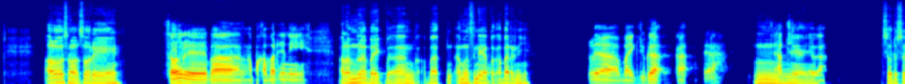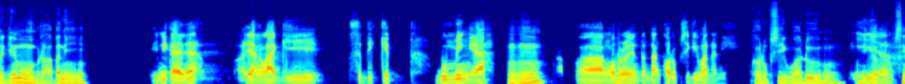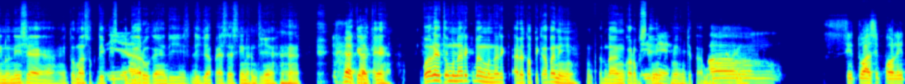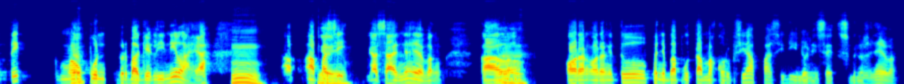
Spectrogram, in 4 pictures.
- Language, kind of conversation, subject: Indonesian, unstructured, Bagaimana kamu menanggapi masalah korupsi yang masih terjadi?
- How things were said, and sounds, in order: other background noise; unintelligible speech; in English: "booming"; chuckle; laugh; tapping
